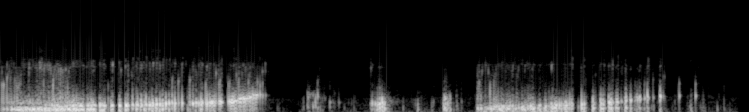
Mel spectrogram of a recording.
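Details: Stomach rumbling (borborygmi) while a woman exercises: long, low, gurgling rumbles with bubbly crackling pops and brief pauses.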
